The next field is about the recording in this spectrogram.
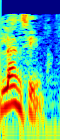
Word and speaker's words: Lansing: Lo que pasa es que el mérito, entre comillas, de Lansing, o Lansing, se escribe L-A, yo creo que debo decir Lansing.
